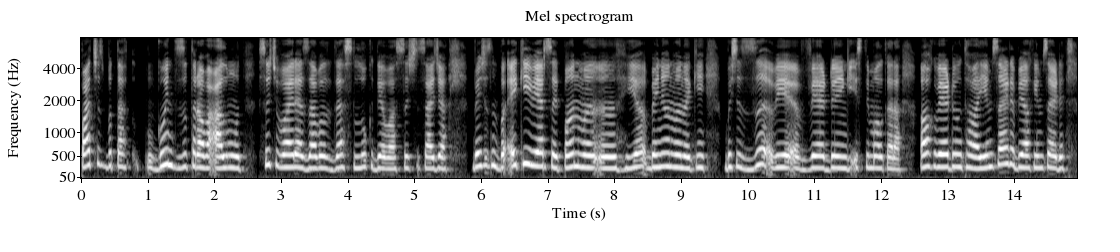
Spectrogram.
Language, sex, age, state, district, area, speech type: Kashmiri, female, 30-45, Jammu and Kashmir, Bandipora, rural, spontaneous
